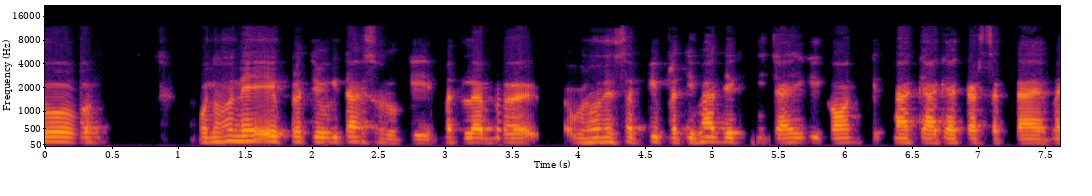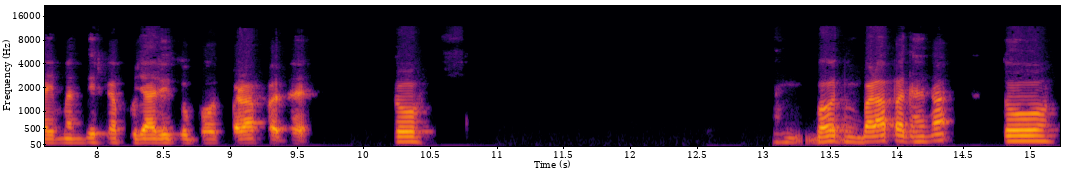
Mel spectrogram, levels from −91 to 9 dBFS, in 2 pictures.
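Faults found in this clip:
Speech slows and drops in pitch, then snaps back: 3.67–4.33 s and 8.47–9.65 s, playback about 6.3% slow, pitch down 112 cents. 13.14–14.12 s: reverse step, 6.3% fast, up 105 cents. Likely cause is a drift correction step in the clock-matching resampler, which changes rate in one jump to refill or drain its buffer and then restores it. The resulting sudden detuning is roughly a semitone.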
